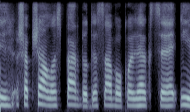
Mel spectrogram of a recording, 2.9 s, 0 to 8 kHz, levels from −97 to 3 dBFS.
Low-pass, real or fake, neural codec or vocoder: 7.2 kHz; fake; codec, 16 kHz, 1 kbps, FreqCodec, larger model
